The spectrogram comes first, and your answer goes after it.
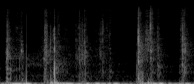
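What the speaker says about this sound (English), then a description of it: "This is such a big deck. It's a little hard to shuffle" A large, oversized deck of tarot cards being shuffled by hand: repeated riffling bursts of papery flutter and soft slaps, close and fairly loud, in an uneven rhythm with brief pauses between shuffles.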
